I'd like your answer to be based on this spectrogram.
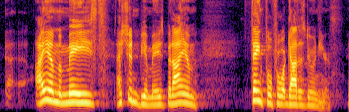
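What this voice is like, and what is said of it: Hoarse, strained voice. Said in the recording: “I've lost my voice from worship already”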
